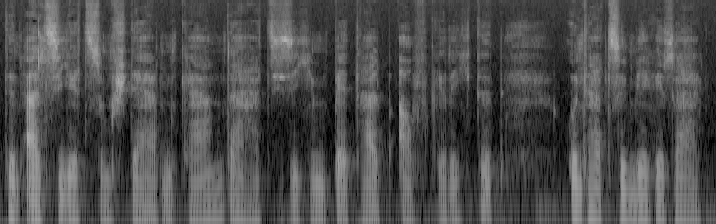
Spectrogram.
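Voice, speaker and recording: An actor playing a gentle, deluded old peasant who believes he is an emperor, solemn and dreamy in a 1950 radio play. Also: low voice, normal speed, a little hiss or hum. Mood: wistful. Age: older. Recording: vintage 1950 radio recording.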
